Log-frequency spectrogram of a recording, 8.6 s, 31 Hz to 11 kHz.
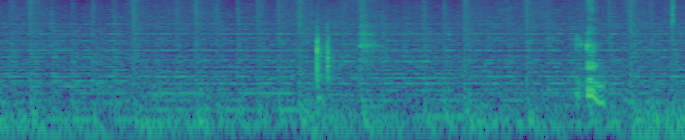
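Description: A dog barks a few times in a new dog-themed video game shown at the Xbox Developer Direct 2026. Two short, fairly faint yelps, near four and seven seconds, stand out over a quiet, steady background.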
